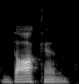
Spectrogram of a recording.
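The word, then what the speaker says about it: Daken: It's Japanese, so it's pronounced Dakin.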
